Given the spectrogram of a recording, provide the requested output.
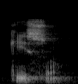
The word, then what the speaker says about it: queso: Como exemplo, eu vou usar a palavra queso. Perceba que o U não é pronunciado, não existe trema para a letra Q, apenas lá para a letra G. Então se diz queso, que a tradução seria queijo.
